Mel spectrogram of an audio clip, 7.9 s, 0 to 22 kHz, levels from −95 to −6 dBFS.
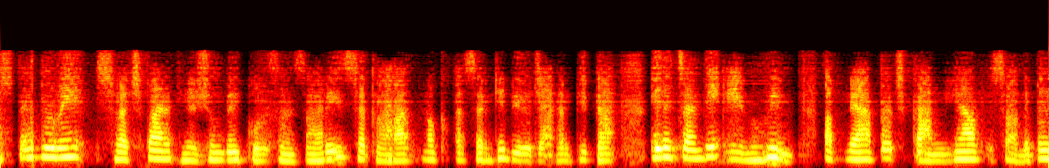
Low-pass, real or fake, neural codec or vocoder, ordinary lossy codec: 7.2 kHz; fake; codec, 44.1 kHz, 0.9 kbps, DAC; MP3, 64 kbps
